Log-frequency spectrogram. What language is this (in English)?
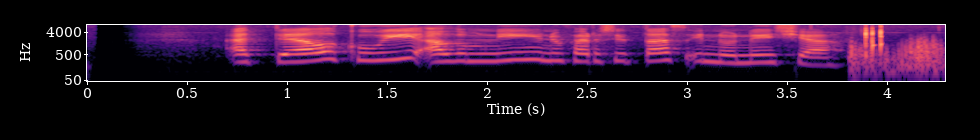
Javanese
